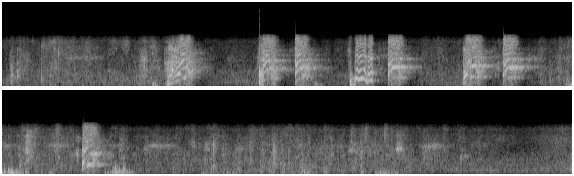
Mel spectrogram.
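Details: Buckly the Beagle acting a little crazy, giving a burst of about eight sharp, loud barks in quick pairs and singles over roughly eight seconds, then quieter yips and snuffling sounds with faint background noise.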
